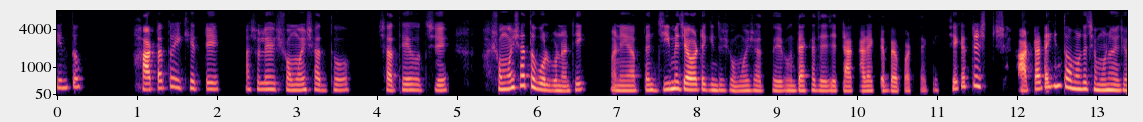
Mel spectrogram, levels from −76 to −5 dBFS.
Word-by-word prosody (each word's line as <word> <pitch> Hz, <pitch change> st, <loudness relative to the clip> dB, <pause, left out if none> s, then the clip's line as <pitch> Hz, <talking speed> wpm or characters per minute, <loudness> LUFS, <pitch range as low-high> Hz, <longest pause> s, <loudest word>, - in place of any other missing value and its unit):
কিন্তু 275 Hz, +1 st, -4 dB, 0.8 s
হাঁটা 215 Hz, +3 st, +7 dB
তো -, -, -3 dB
এক্ষেত্রে 245 Hz, -3 st, -4 dB, 0.5 s
আসলে 220 Hz, 0 st, -3 dB, 0.2 s
সময় 195 Hz, 0 st, 0 dB
সাধ্য। 195 Hz, -2 st, -3 dB, 0.6 s
সাথে 190 Hz, 0 st, 0 dB
হচ্ছে 190 Hz, 0 st, -6 dB, 0.7 s
সময় 230 Hz, +5 st, +4 dB
সাধ্য 355 Hz, -2 st, +3 dB
বলব 190 Hz, -3 st, +2 dB
না -, -, +1 dB
ঠিক। 205 Hz, +2 st, -2 dB, 0.3 s
মানে 175 Hz, -, 0 dB, 0.2 s
আপনার 190 Hz, +2 st, -2 dB
জিমে 230 Hz, +3 st, +4 dB
যাওয়াটা 200 Hz, -1 st, +7 dB
কিন্তু 190 Hz, -1 st, -1 dB
সময় 170 Hz, +1 st, -2 dB
সাধ্য 170 Hz, 0 st, -5 dB, 0.2 s
এবং 175 Hz, -, -3 dB
দেখা 175 Hz, +2 st, 0 dB
যায় 170 Hz, -1 st, 0 dB
যে 170 Hz, -, +1 dB
টাকার 165 Hz, 0 st, +1 dB
একটা 170 Hz, -, -5 dB
ব্যাপার 150 Hz, -, 0 dB
থাকে। 85 Hz, 0 st, -13 dB, 0.2 s
সেক্ষেত্রে 320 Hz, +8 st, 0 dB, 0.3 s
সি -, -, -11 dB, 0.2 s
হাঁটাটা 230 Hz, +1 st, +5 dB
কিন্তু 340 Hz, 0 st, +1 dB
আমার 230 Hz, -, +4 dB
কাছে 230 Hz, 0 st, -2 dB
মনে 195 Hz, +1 st, +4 dB
হয় 185 Hz, -, +2 dB
যে, -, -, 0 dB
200 Hz, 170 wpm, -21 LUFS, 180-230 Hz, 0.8 s, হাঁটা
